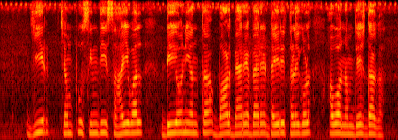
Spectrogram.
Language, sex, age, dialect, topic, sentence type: Kannada, male, 18-24, Northeastern, agriculture, statement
